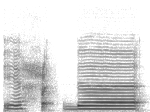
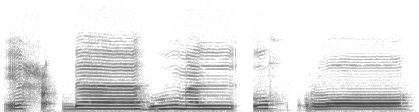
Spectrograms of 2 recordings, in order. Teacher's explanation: کھڑی زبر کی وجہ سے اس کو ہم نے کھنچاؤ دیا ہے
